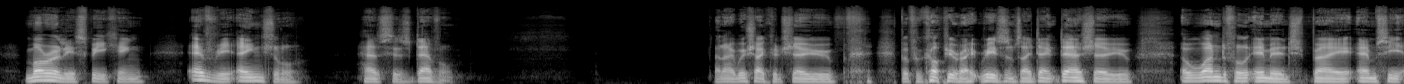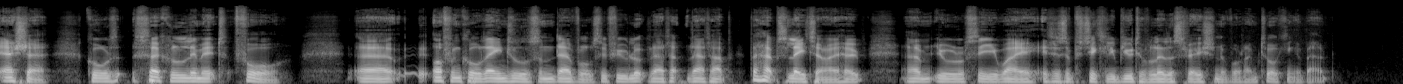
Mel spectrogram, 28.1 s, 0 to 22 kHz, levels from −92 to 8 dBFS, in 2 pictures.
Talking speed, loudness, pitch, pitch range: 140 wpm, -23 LUFS, 95 Hz, 90-105 Hz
